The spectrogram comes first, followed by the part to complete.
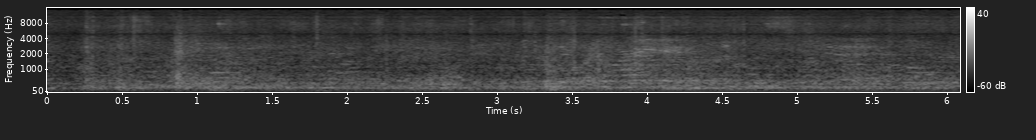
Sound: audience chattering

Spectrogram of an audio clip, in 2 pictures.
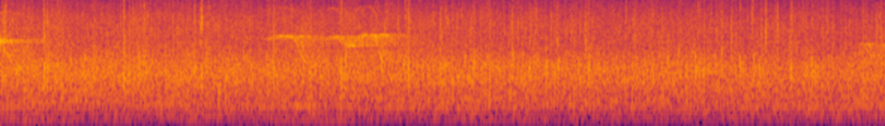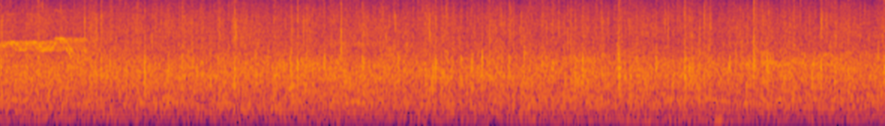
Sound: applause

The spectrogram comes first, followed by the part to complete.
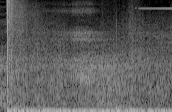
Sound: gasps

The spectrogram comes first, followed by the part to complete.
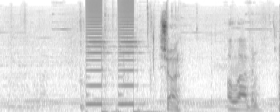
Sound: beep

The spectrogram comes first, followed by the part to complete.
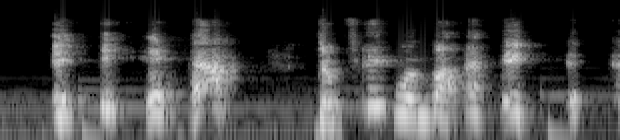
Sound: laughs

